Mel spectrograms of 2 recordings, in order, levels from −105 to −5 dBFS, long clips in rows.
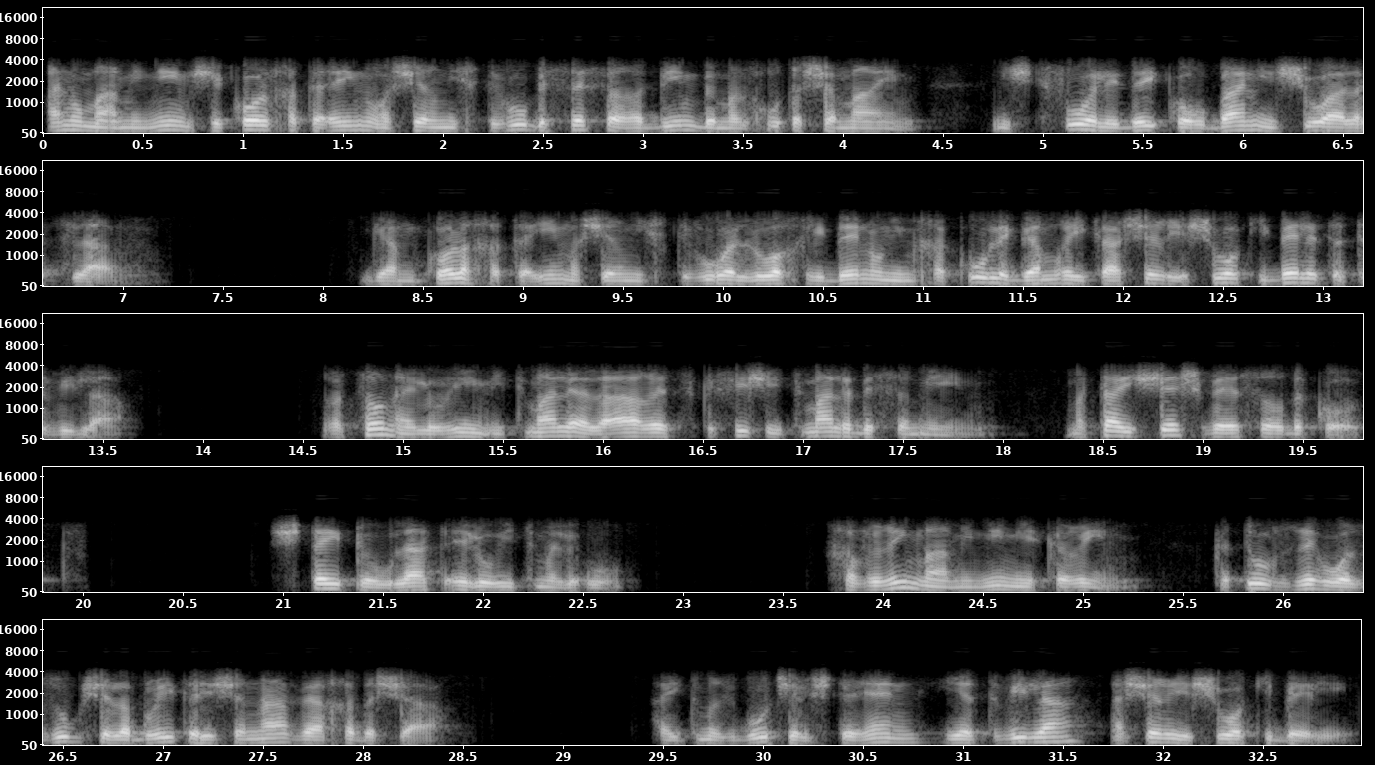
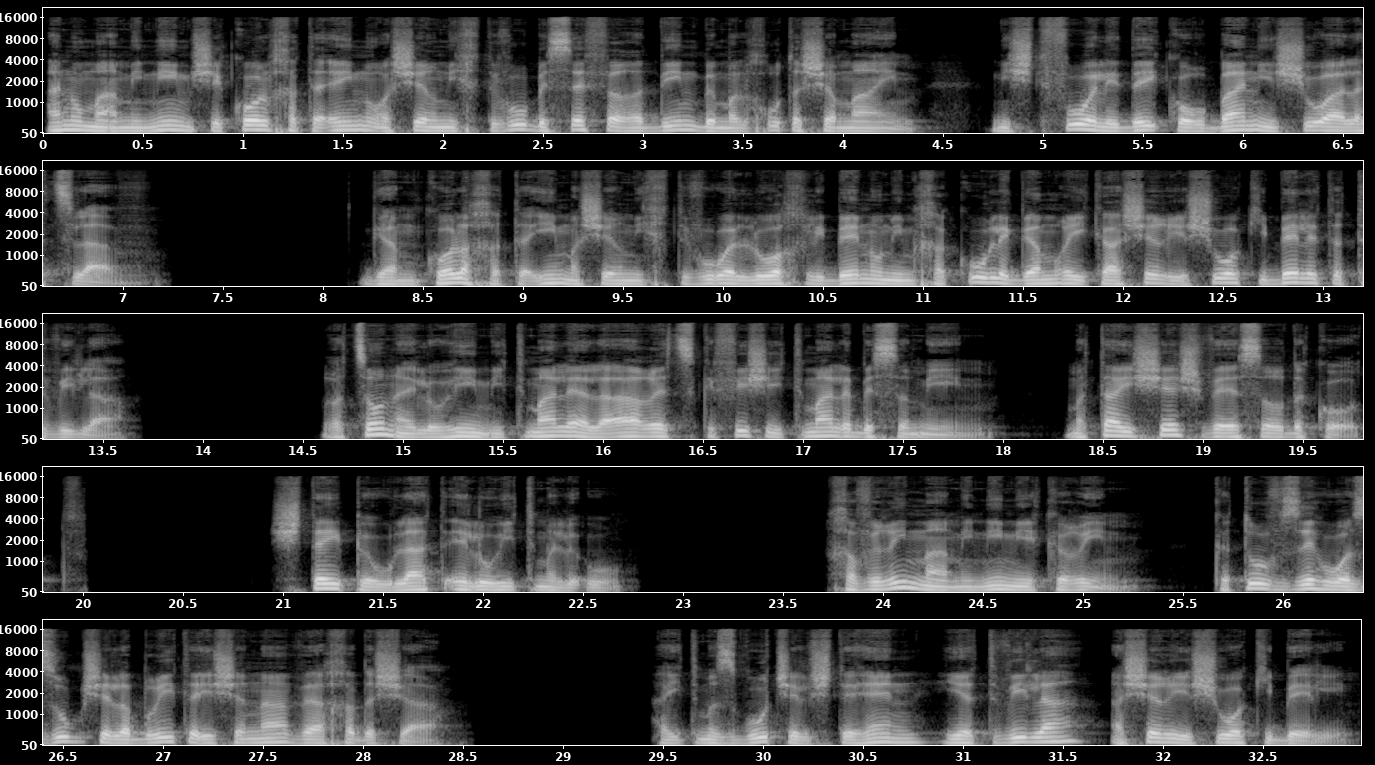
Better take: second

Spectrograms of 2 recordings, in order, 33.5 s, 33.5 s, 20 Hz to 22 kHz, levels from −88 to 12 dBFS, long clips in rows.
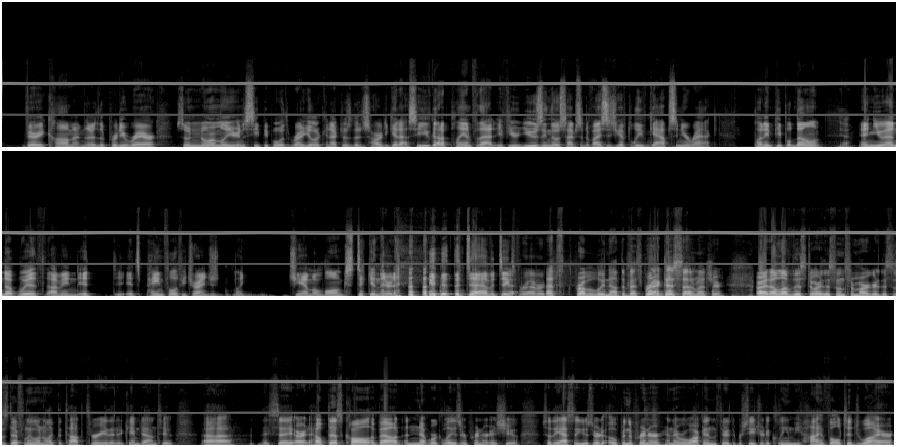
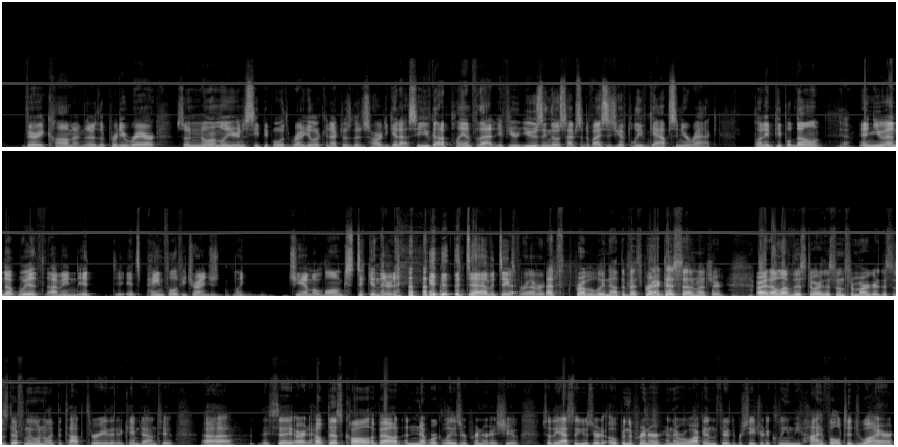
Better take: second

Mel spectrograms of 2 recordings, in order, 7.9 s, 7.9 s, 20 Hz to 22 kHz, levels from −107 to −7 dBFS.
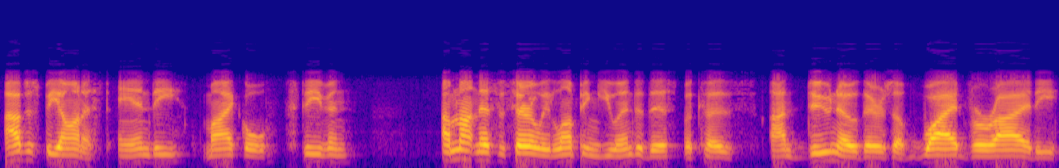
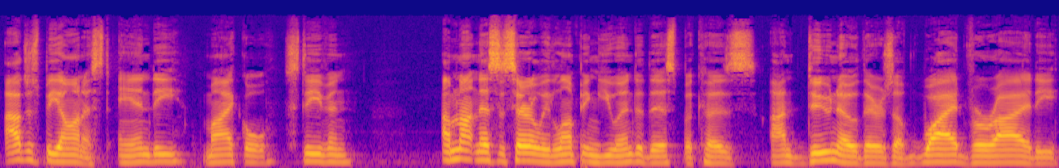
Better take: second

